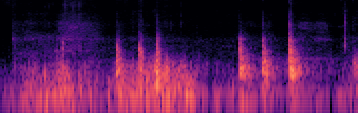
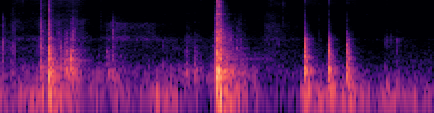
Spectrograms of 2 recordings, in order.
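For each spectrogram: First: untreated car door panel, hollow and vibrating. Second: sound-deadened car door panel, damped.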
